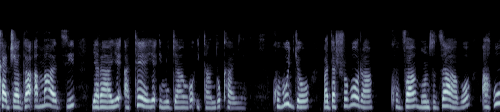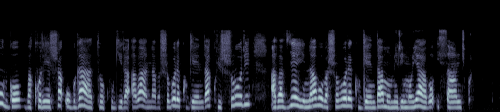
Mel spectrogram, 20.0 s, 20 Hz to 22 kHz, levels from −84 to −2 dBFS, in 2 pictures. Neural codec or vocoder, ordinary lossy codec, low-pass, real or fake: vocoder, 44.1 kHz, 128 mel bands, Pupu-Vocoder; AAC, 48 kbps; 7.2 kHz; fake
